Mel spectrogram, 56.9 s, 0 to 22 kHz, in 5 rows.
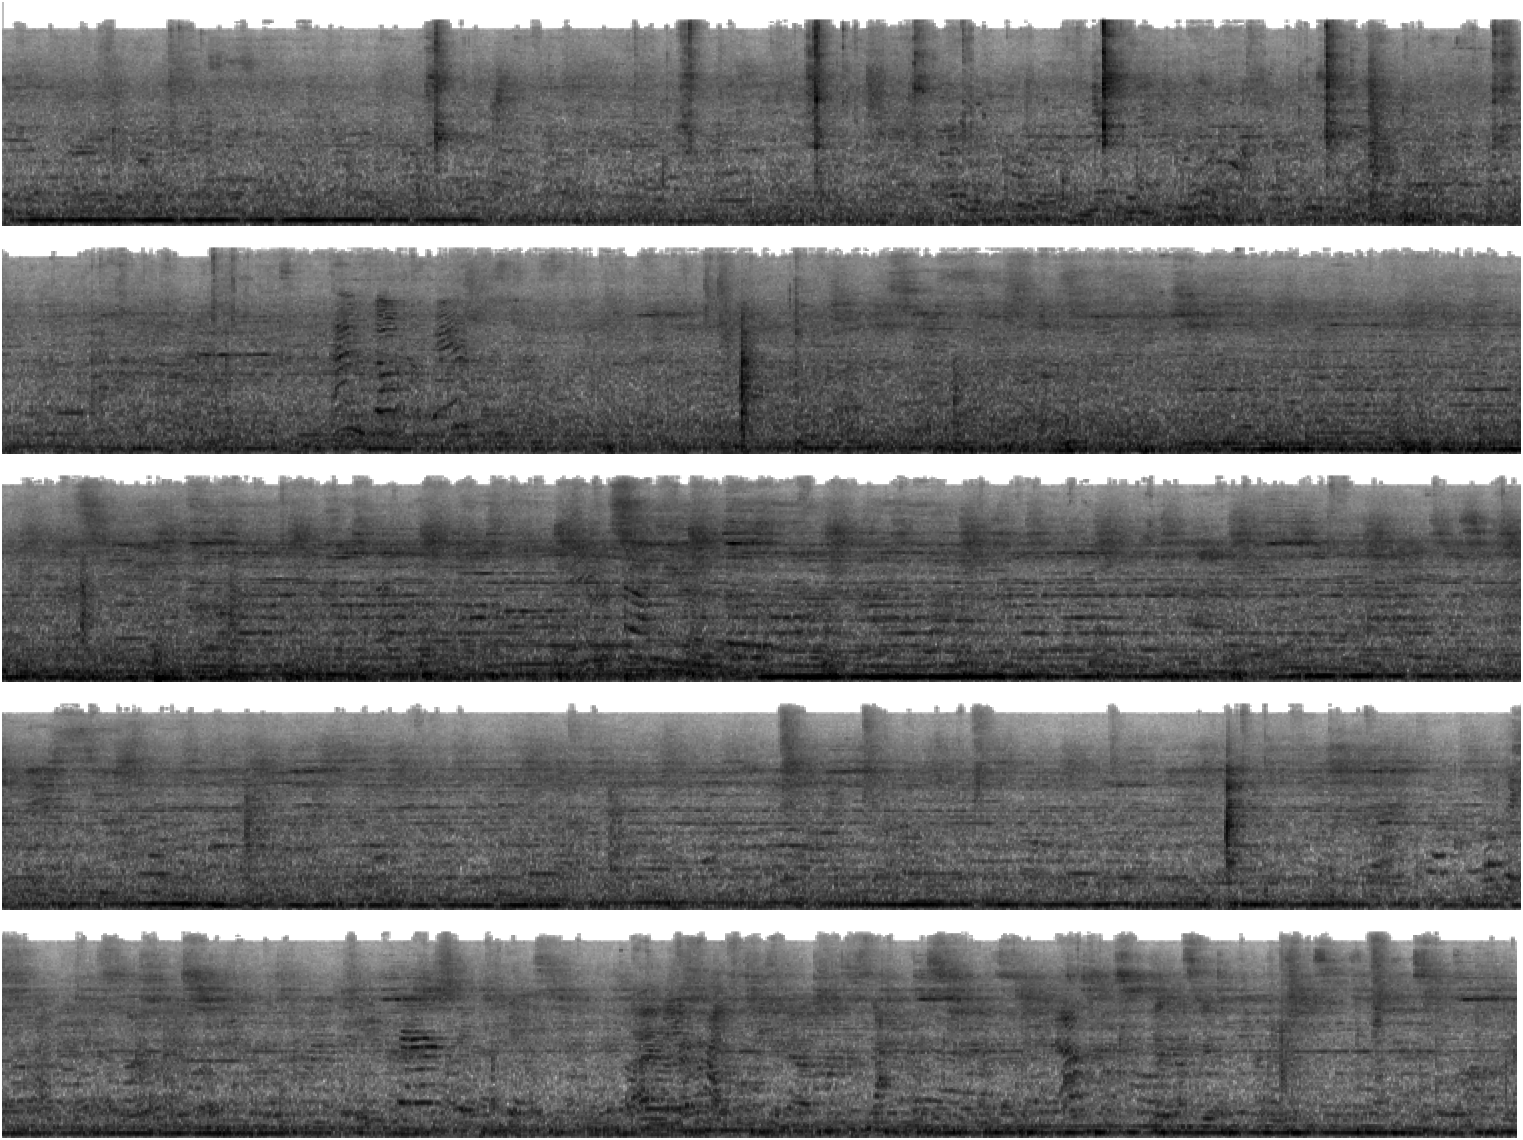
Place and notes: {"title": "V&D department store, The Hague", "date": "2010-08-07 13:21:00", "description": "Interior of the V&D department store. Walking through several departments.\nZoom H2 recorder with Sound Professionals SP-TFB-2 binaural microphones.", "latitude": "52.08", "longitude": "4.31", "altitude": "10", "timezone": "Europe/Amsterdam"}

